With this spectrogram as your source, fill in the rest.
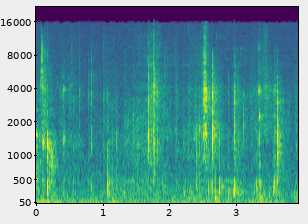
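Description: A man bites into a wrap close up.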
